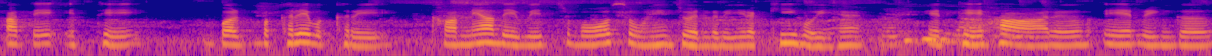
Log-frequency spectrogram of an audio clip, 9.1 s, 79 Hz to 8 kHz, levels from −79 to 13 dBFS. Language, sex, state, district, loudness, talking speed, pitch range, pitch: Punjabi, female, Punjab, Pathankot, -18 LUFS, 120 wpm, 195-230 Hz, 210 Hz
